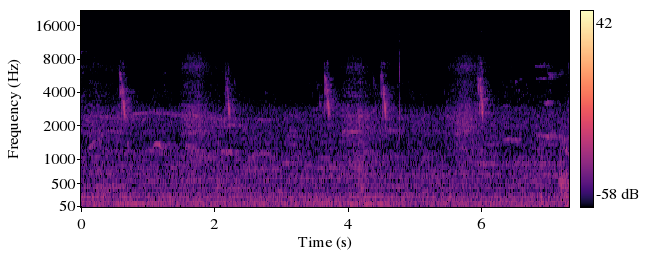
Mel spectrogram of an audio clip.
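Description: A small bird chirping faintly, about five short, high, slightly falling chirps a second or two apart, over a quiet steady background.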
